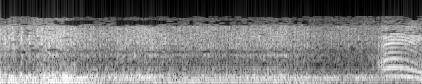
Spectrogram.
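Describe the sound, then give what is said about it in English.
An aircraft engine drones loudly and roughly for about two seconds, with an uneven, sputtering texture. A brief rising tonal sweep appears at the very end. “Hey, you hear that? What? I heard it. One of the engines.”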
